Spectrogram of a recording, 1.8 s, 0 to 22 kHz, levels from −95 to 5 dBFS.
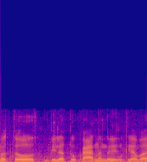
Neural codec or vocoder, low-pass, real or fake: codec, 16 kHz, 4.8 kbps, FACodec; 7.2 kHz; fake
